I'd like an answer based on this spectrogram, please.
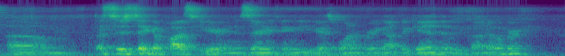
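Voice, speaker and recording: This man talks at a very fast pace, with medium pitch and ordinary pitch variation. Audible room echo surrounds his voice. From US South, Louisville, Kentucky. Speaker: blockchain developer relations lecturer. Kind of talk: lecture.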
